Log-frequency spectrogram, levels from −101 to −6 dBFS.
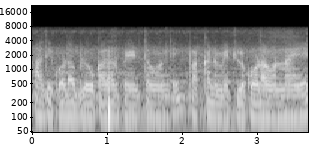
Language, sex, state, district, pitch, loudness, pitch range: Telugu, male, Andhra Pradesh, Manyam, 95 Hz, -21 LUFS, 95-100 Hz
